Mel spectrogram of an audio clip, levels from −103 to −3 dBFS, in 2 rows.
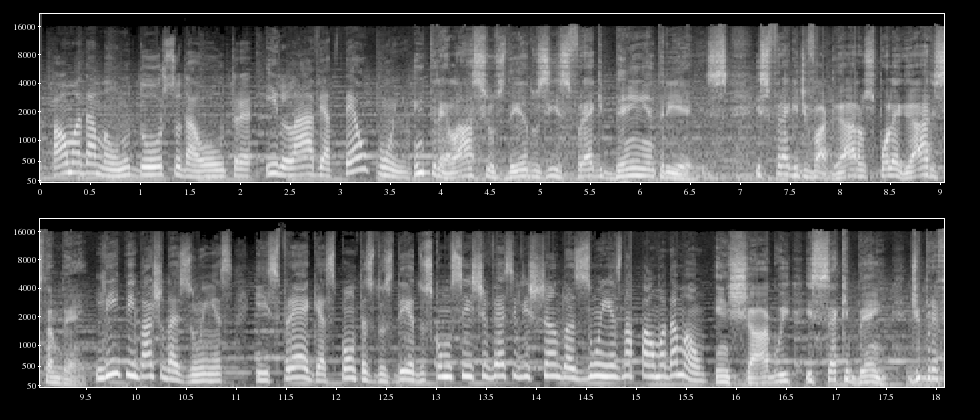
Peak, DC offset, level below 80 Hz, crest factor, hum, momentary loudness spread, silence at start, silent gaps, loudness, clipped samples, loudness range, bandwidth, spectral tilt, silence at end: -2 dBFS; under 0.1%; -38 dBFS; 12 dB; none; 4 LU; 0 s; none; -15 LUFS; under 0.1%; 2 LU; 17 kHz; -4.5 dB/octave; 0 s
